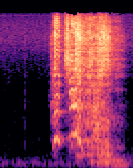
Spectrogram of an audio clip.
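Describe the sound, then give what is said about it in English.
A person imitates a dog's sneeze-cough: one breathy, exhaled burst lasting under a second, half sneeze and half cough, heard alone with no talk. “it's what we call a snoff, because she has like a sneeze cough.”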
